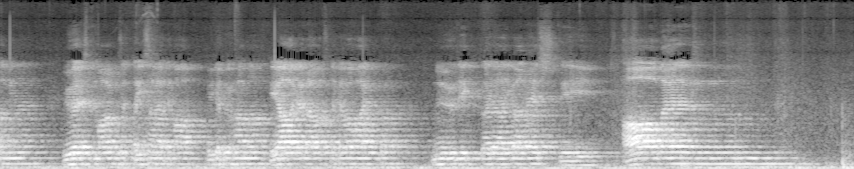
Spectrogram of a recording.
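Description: A man chanting an Orthodox Akathist in a single voice, holding near-steady reciting tones in short phrases with brief breaks. The last phrase dies away near the end.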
